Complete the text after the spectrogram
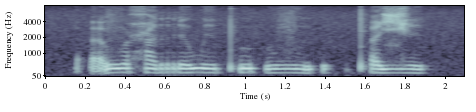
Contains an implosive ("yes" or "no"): no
